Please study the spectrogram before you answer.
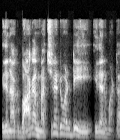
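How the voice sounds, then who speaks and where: A man's voice: medium pitch, lively intonation, normal speed, sharp tone. A man teaching a public speaking class, stressing key words emphatically and mixing in English terms. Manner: mixes English terms and phrases into Telugu. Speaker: public speaking and voice modulation trainer. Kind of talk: interactive online class teaching.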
